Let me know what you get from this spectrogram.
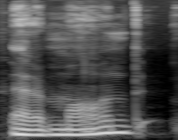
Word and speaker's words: Der Mond: Der Mond y die Sonne.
